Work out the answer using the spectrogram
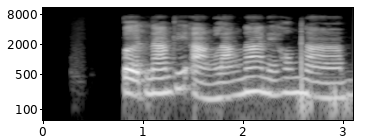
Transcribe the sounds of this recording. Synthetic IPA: pɤː˨˩t̪̚naː˦˥mt̪ʰiː˥˩ʔaː˨˩ŋlaː˦˥ŋnaː˥˩na˧jɦɔ˥˩ŋnaː˦˥m

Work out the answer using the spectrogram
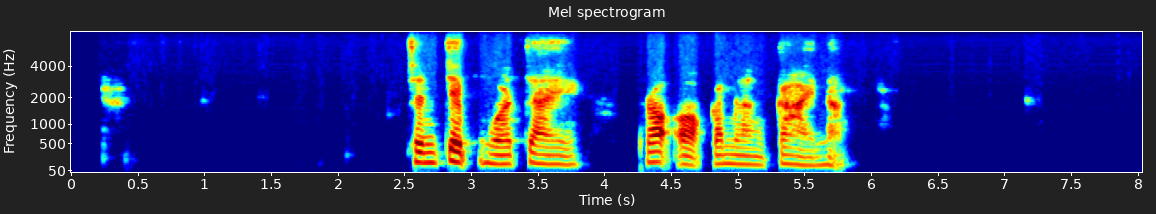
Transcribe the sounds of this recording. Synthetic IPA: t͡ɕʰa˦˥nt͡ɕe˨˩p̚hu˩˦ɐt͡ɕa˧j | pʰɾɔ˦˥ʔɔː˨˩kːa˧mla˧ŋkaː˧jna̰˨˩k̚

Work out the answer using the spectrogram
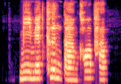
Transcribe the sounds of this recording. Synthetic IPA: miː˧me˦˥t̪̚kʰɯ˥˩nt̪aː˧mkʰɔː˥˩pʰa˦˥p̚

